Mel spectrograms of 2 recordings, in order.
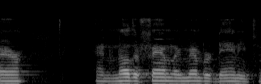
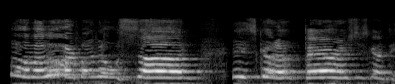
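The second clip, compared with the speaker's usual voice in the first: very high, shouted parent's plea; imitating desperate cries for a child; mock frantic wailing; 11 semitones higher, 20 dB louder than usual. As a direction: wail loudly like a panicking parent, hammed up. Mimics parent wailing for son.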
